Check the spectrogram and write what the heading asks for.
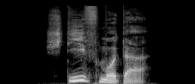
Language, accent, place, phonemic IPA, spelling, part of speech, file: German, Germany, Berlin, /ˈʃtiːfˌmʊtʰɐ/, Stiefmutter, noun, De-Stiefmutter.ogg
- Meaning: stepmother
